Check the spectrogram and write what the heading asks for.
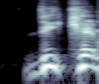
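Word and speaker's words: Dikke: Dike Manuel, el Manuel el gordo.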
